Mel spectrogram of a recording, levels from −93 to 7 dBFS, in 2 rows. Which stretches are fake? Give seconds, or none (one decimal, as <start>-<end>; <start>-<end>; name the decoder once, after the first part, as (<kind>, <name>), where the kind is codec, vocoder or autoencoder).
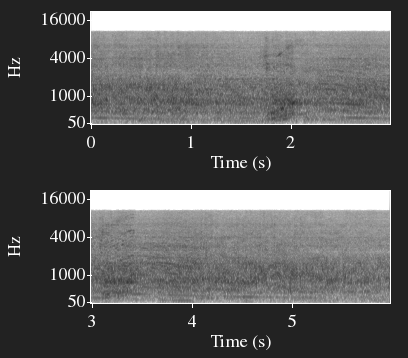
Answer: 0.0-1.0 (codec, HILCodec); 1.9-2.3; 4.0-6.0

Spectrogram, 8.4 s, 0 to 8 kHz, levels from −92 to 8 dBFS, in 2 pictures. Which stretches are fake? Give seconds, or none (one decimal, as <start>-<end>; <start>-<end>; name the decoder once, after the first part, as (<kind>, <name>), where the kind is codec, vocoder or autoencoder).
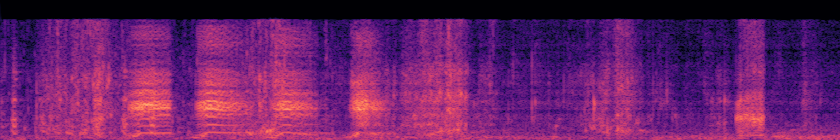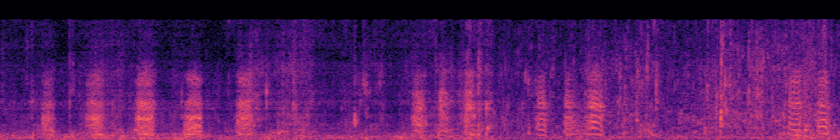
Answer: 1.7-6.7 (codec, HILCodec)

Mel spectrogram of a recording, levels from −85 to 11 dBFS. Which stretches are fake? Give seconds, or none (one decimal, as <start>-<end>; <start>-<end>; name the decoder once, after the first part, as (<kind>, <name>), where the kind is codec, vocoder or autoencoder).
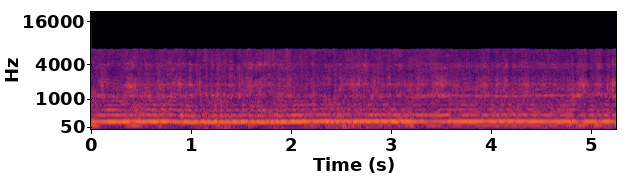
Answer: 0.0-3.6 (codec, HILCodec); 4.8-5.3

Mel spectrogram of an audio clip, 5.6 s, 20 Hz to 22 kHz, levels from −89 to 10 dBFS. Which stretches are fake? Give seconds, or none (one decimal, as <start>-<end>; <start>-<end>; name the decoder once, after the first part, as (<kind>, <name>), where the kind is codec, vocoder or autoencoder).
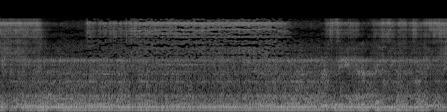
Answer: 0.0-0.8 (codec, HILCodec); 4.0-5.6

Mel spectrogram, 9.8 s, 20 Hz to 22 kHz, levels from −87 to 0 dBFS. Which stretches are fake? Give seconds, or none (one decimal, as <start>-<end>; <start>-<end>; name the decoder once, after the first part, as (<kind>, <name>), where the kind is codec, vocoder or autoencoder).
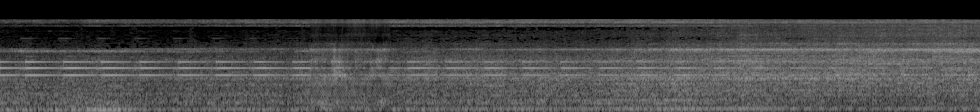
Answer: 3.1-3.9 (codec, HILCodec)

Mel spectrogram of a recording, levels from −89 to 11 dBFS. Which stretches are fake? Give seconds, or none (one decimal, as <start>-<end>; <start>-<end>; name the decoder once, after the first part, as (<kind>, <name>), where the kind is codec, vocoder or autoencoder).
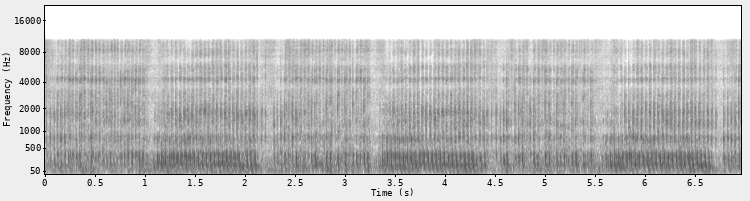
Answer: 0.0-7.0 (codec, HILCodec)

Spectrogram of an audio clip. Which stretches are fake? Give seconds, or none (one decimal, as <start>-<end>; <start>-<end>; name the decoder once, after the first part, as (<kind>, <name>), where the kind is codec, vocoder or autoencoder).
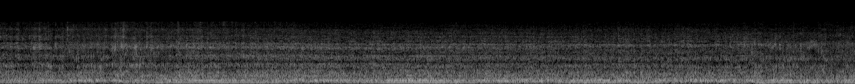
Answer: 0.5-1.8 (codec, HILCodec); 7.5-8.6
